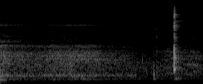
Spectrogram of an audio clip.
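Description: Faint handling rustle, then a single sharp metallic click near the end as a brass ball valve is picked up by hand.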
